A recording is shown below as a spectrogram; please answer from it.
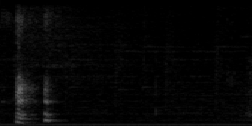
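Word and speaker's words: Juh: just people couldn't fucking spell, and that was how they spelled mosquito.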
